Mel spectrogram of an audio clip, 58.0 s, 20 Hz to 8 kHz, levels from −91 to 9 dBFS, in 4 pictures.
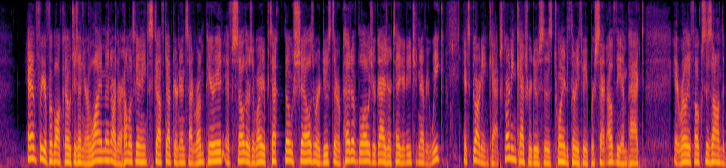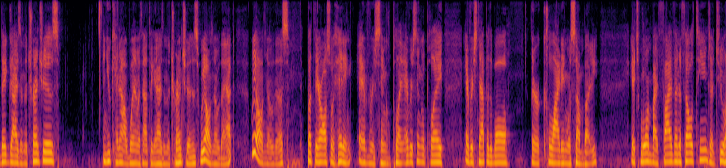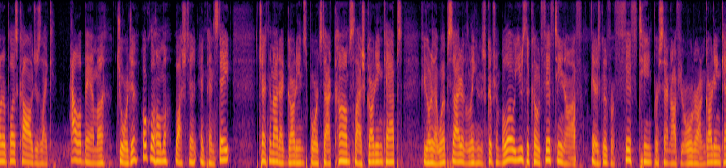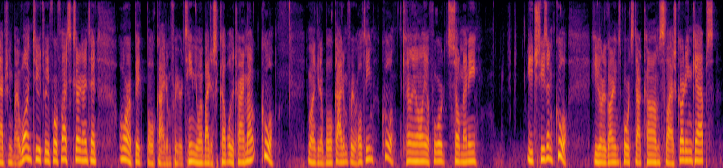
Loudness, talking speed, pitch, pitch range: -14 LUFS, 220 wpm, 135 Hz, 120-150 Hz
